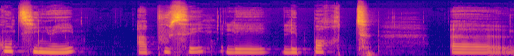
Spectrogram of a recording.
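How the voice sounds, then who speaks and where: In a Cameroonian accent, a woman speaks at a very slow pace with long, frequent pauses, a medium pitch, a dark, mellow tone and monotone, flat intonation, the sound dry and close with no echo. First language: Bulu (speaking French). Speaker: singer. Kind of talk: TV interview.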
